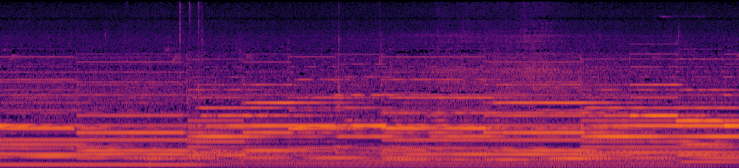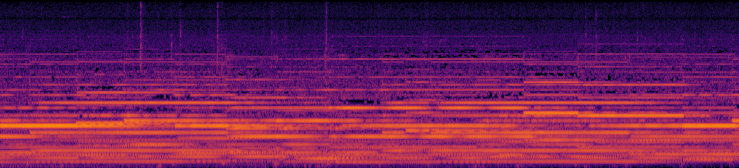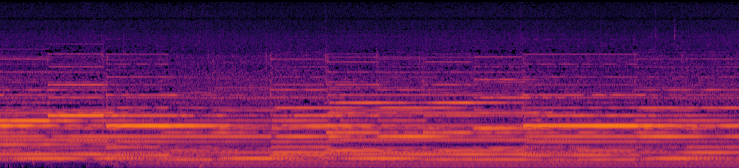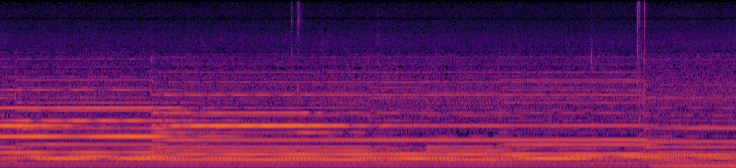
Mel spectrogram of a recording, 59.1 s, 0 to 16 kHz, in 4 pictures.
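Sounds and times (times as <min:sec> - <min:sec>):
low bass organ note: 0:00.0 - 0:28.4
organ sustained chords: 0:00.0 - 0:59.0.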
